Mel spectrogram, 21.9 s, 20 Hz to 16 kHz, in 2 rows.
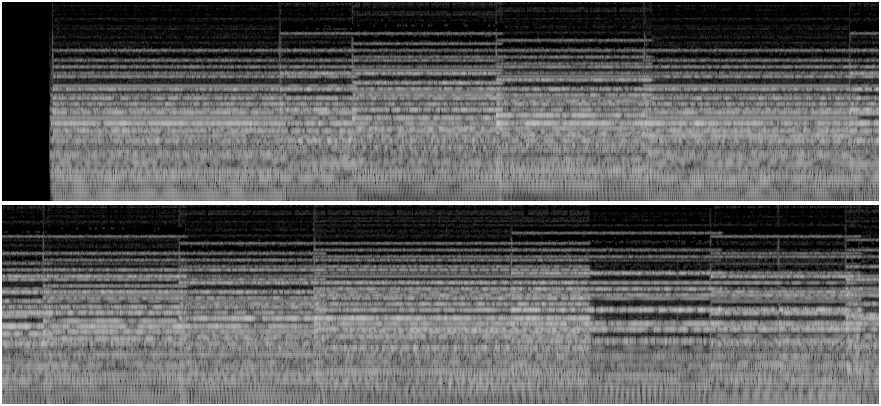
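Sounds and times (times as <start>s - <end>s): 
electric organ mix on a digital piano: 0.6s - 21.9s.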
